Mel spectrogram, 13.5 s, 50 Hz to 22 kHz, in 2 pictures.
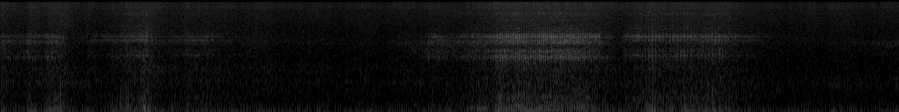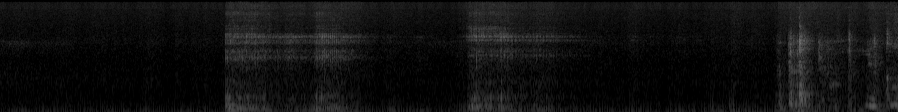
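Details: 5-month-old Australian Shepherd–Labrador mix dog asleep (dreaming): irregular rough snoring breaths with snorting bursts, several over about 13 seconds, in a quiet room; snoring.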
